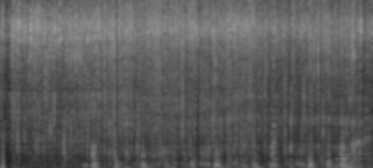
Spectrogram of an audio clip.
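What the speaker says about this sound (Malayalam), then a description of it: "ഇനി നമുക്ക് അതിലേക്ക് ആവശ്യത്തിനുള്ള കറിവേപ്പില ഇട്ട് കൊടുക്കാം" Curry leaves hit hot oil in a pan for a Kerala-style winged bean thoran and give a loud, steady close-up sizzle and crackle, with a few faint stirring knocks underneath.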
